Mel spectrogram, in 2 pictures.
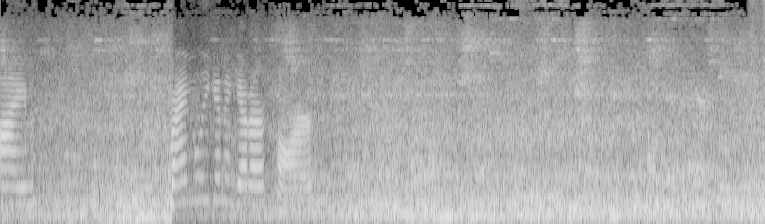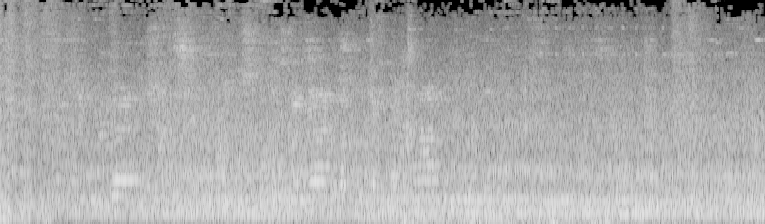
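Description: Many people chatter at once in a large echoing hall.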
